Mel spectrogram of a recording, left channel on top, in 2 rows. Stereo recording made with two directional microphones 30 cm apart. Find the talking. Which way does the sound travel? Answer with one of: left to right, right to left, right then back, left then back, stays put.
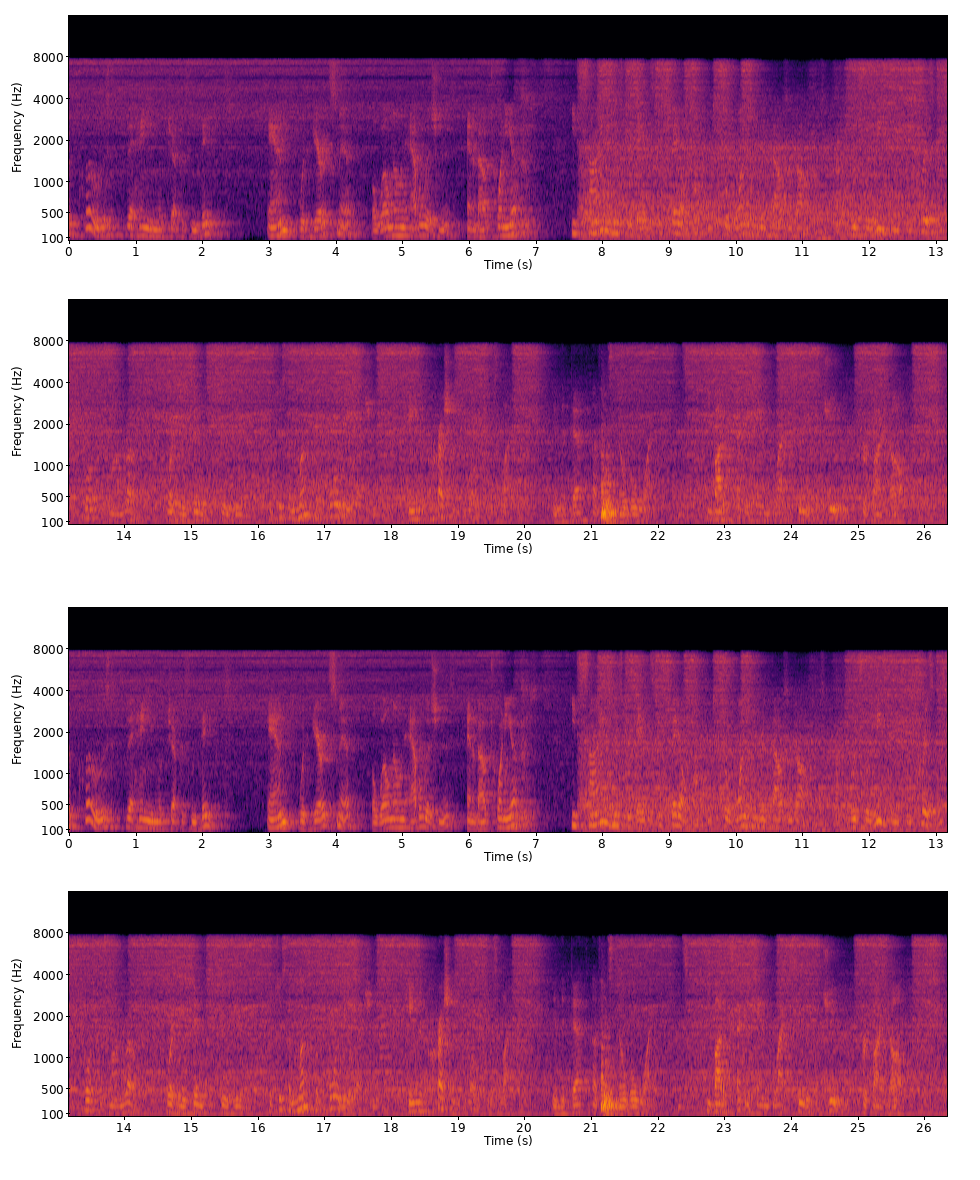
stays put.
